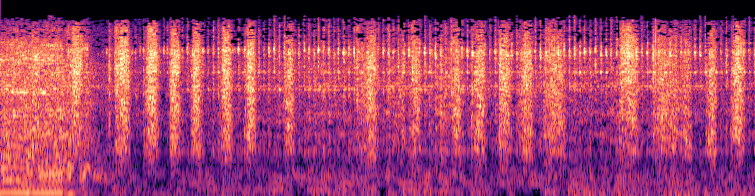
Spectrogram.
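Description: A shovel blade scraping grass clippings across a concrete path in short, repeated strokes, a few scrapes a second. A low engine hum is heard in the first second.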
